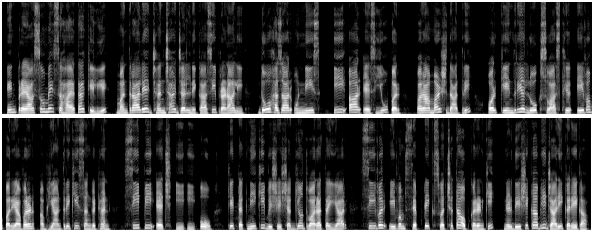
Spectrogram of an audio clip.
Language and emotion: Hindi, neutral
